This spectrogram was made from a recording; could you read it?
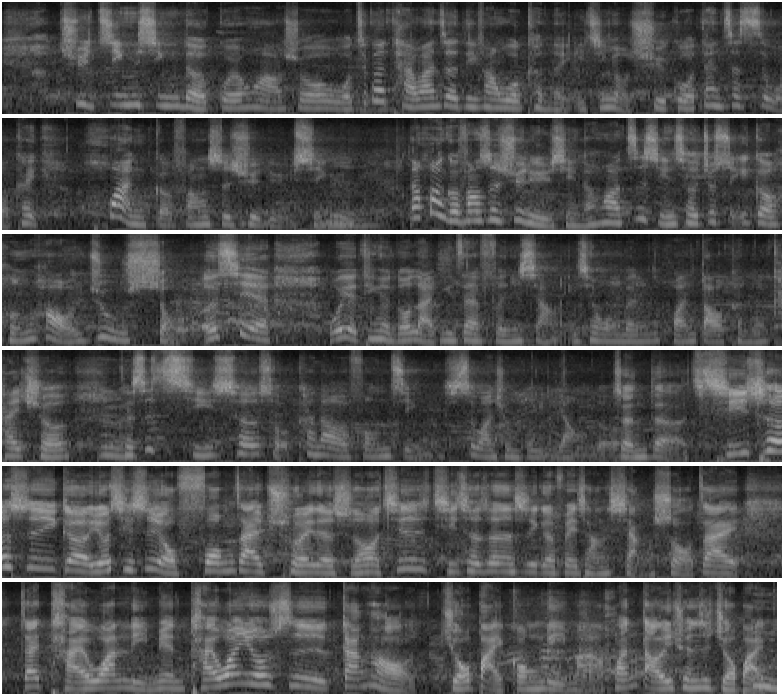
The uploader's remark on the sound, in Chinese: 2022 Taipei Cycle台北國際自行車展-Live Podcast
